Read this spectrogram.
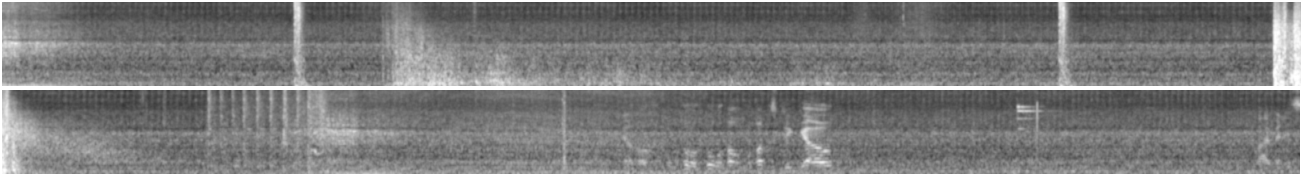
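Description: Rain patters steadily on a car's roof and windows.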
